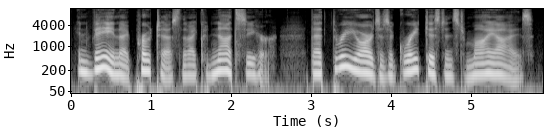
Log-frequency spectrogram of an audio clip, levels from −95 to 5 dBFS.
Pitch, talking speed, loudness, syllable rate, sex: 165 Hz, 195 wpm, -16 LUFS, 4.5 syllables/s, female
